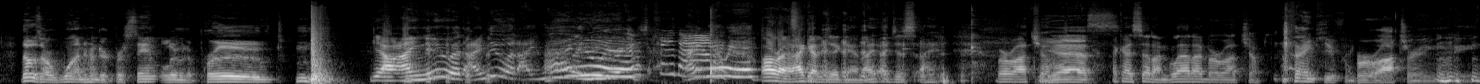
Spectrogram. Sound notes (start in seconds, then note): 7.7 laugh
